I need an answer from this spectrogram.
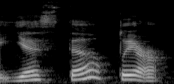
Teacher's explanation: ایک تو تا ہے جو ترقیق ہے، فوراً بعد تو ہے جو تفخیم ہے، تو اس کو فرق کر کے پڑھیں گے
